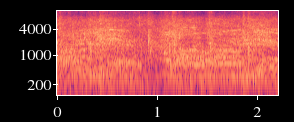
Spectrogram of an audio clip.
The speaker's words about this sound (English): And the crowd begins to chant four more years over the president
